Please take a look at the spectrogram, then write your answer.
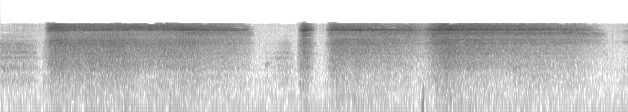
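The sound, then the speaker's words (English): A snake hisses in the woods in long, steady breathy bursts, broken by a few short pauses and one quick sharp puff, fairly loud with no voices around it. “As I sat on a log in the woods, I heard a song unlike any I'd ever heard before.”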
